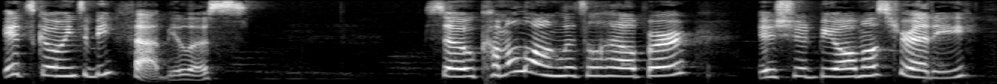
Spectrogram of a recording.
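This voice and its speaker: Evil queen for fantasy audio drama, female performer: high-pitched, haughty and conniving, grand theatrical delivery, talks down to everyone. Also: sing-song, a little slow. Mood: grandly pleased. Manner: imperious, theatrical, condescending. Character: scheming evil queen, haughty tyrant gloating to her advisor. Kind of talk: scripted roleplay audio drama monologue.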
